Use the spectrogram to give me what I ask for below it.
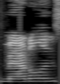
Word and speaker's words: Madelein: Well, my name is Madeline Smith. It's spelled a little bit weird. It's M-A-D-E-L-E-I-N.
